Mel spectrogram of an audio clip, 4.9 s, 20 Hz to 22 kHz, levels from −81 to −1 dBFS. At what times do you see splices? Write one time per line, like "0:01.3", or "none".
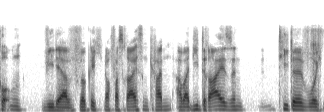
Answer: none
